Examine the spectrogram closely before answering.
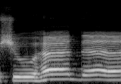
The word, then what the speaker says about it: Syuhada: dengung waattakhidza minkum Syuhada ini awalnya bacaan ee mad wajib karena ada layar bertemu dengan Hamzah di satu kata wajib baca 5 sampai 6 ketuk atau en harakat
